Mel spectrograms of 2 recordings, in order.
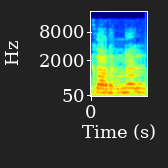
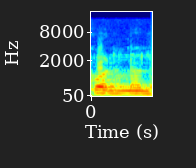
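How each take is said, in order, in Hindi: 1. इसे दो अक्षर में बोला जाता है, जैसे kernel। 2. इसे तीन अक्षर में बोला जाता है, जैसे co-lo-nel। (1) "जो कि गलत प्रोनाउंस करते हैं" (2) "ये बेसिकली कॉलोनल होता है"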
